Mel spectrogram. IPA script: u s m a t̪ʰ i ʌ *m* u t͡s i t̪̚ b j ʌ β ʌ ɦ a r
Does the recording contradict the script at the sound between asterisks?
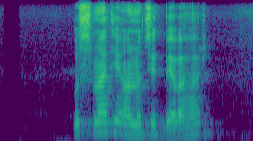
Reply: yes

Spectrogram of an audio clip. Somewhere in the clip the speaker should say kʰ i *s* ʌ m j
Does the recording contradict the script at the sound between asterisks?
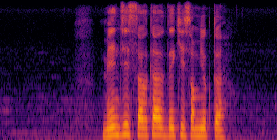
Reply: no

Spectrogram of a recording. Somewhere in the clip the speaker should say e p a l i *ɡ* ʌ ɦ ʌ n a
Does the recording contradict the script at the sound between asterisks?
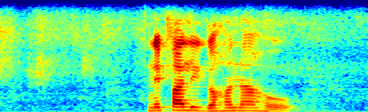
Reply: no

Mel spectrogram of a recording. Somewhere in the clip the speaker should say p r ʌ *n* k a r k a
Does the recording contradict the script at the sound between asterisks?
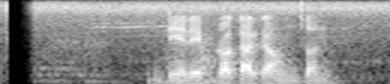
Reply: yes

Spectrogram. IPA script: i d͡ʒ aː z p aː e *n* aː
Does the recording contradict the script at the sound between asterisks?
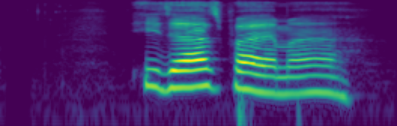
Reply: yes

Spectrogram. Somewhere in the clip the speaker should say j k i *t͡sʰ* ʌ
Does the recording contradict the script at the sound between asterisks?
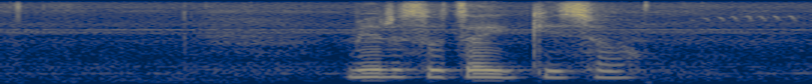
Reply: no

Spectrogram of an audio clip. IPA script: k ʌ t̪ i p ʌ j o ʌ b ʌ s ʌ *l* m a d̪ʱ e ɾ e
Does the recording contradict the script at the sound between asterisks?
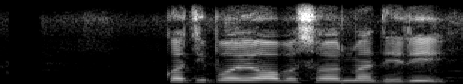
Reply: yes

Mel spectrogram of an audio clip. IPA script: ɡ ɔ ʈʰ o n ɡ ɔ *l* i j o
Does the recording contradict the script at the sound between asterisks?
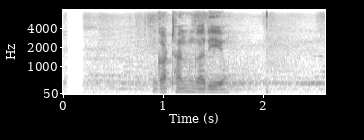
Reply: yes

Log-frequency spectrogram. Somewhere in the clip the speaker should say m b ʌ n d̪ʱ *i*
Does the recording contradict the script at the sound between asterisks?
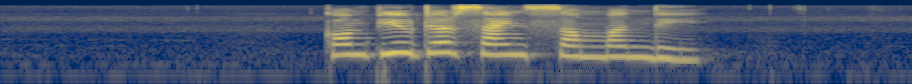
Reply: no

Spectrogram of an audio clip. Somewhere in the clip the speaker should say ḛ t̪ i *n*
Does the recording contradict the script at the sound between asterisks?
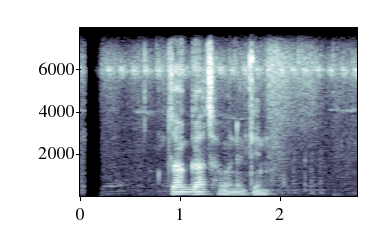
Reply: no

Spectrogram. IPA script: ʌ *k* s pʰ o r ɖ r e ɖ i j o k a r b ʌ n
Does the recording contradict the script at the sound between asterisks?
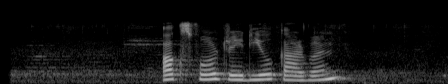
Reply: no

